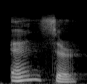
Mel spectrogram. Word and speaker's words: answer: W는 이번 단어에서 묵음이라서 발음이 되지 않습니다. 그래서 answer 이라고 발음하시면 되겠고요.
